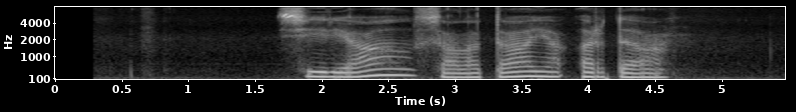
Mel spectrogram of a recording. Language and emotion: Russian, sad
